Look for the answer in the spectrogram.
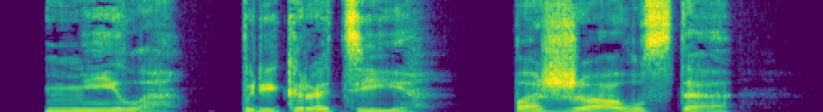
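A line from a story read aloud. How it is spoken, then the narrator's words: Through gritted teeth. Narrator (Russian): процедил Павел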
